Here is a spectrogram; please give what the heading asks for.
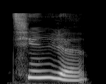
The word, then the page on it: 亲人: qīn rén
